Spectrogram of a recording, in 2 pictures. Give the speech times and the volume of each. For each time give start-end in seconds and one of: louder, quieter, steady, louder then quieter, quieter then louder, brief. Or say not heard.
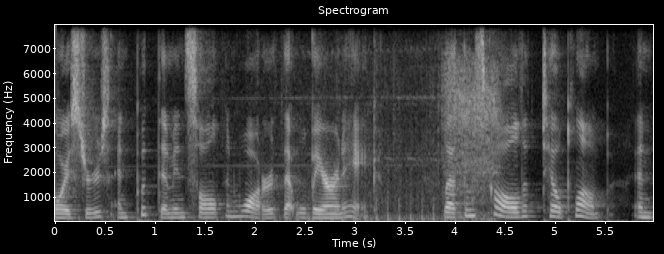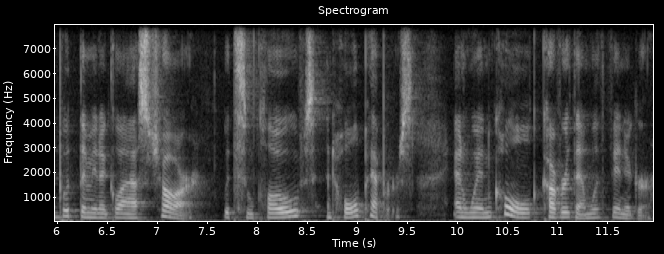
0.0-11.9 steady.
